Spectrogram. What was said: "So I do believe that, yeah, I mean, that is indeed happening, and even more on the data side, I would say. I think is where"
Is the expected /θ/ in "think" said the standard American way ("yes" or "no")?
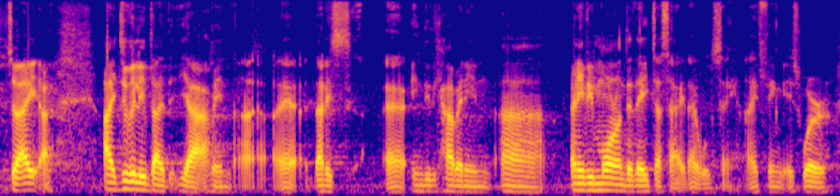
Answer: yes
